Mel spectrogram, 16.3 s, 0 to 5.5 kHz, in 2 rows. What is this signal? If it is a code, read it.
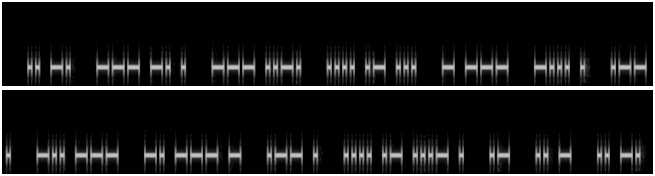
Morse code, heard as a keyed tone, about 25 wpm, 600 Hz. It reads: IN ONE OF HAS TO BE WE DO NOT WE HAVE A IT IN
